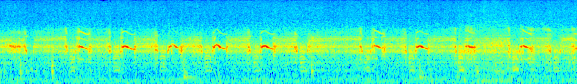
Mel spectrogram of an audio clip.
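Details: Short arched notes from a white-fronted bee-eater recorded close up, delivered roughly twice a second with uneven spacing and some softer notes between the louder ones.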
